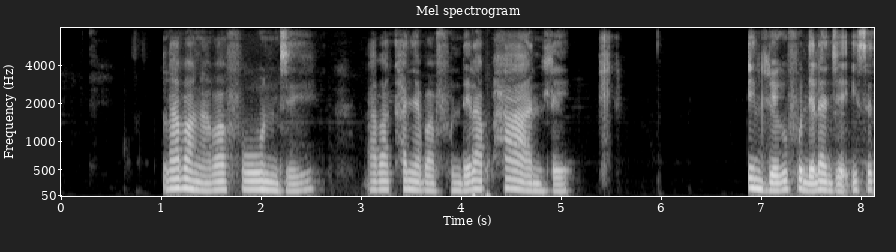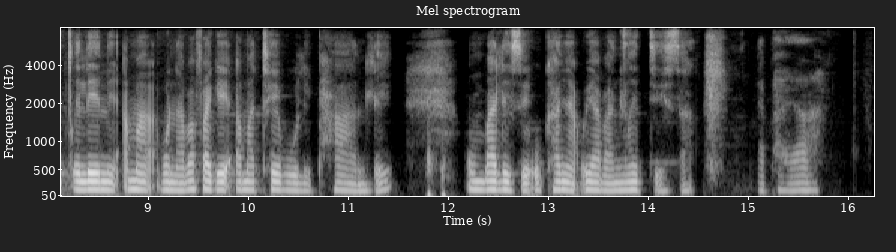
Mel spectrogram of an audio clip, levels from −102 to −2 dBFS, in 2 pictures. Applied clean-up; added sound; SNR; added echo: none; Whoosh, swoosh, swish; 13 dB; none.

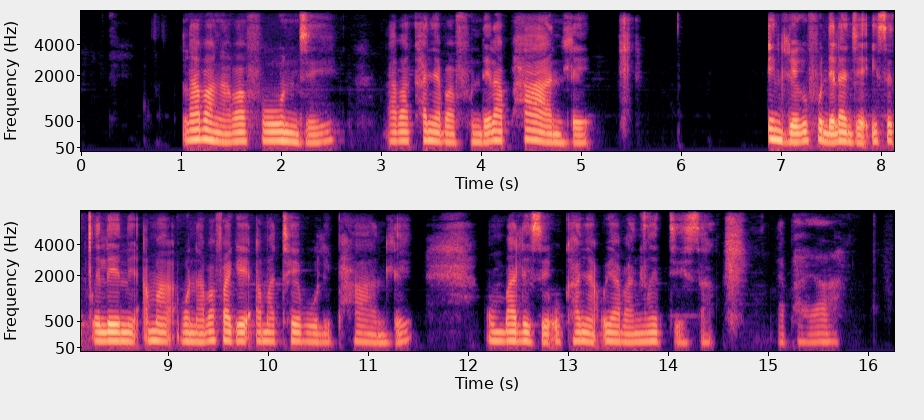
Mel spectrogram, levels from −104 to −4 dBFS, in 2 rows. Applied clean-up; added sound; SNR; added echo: none; none; none; none.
